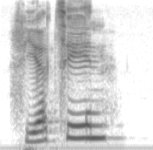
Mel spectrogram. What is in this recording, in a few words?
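"vierzehn", German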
